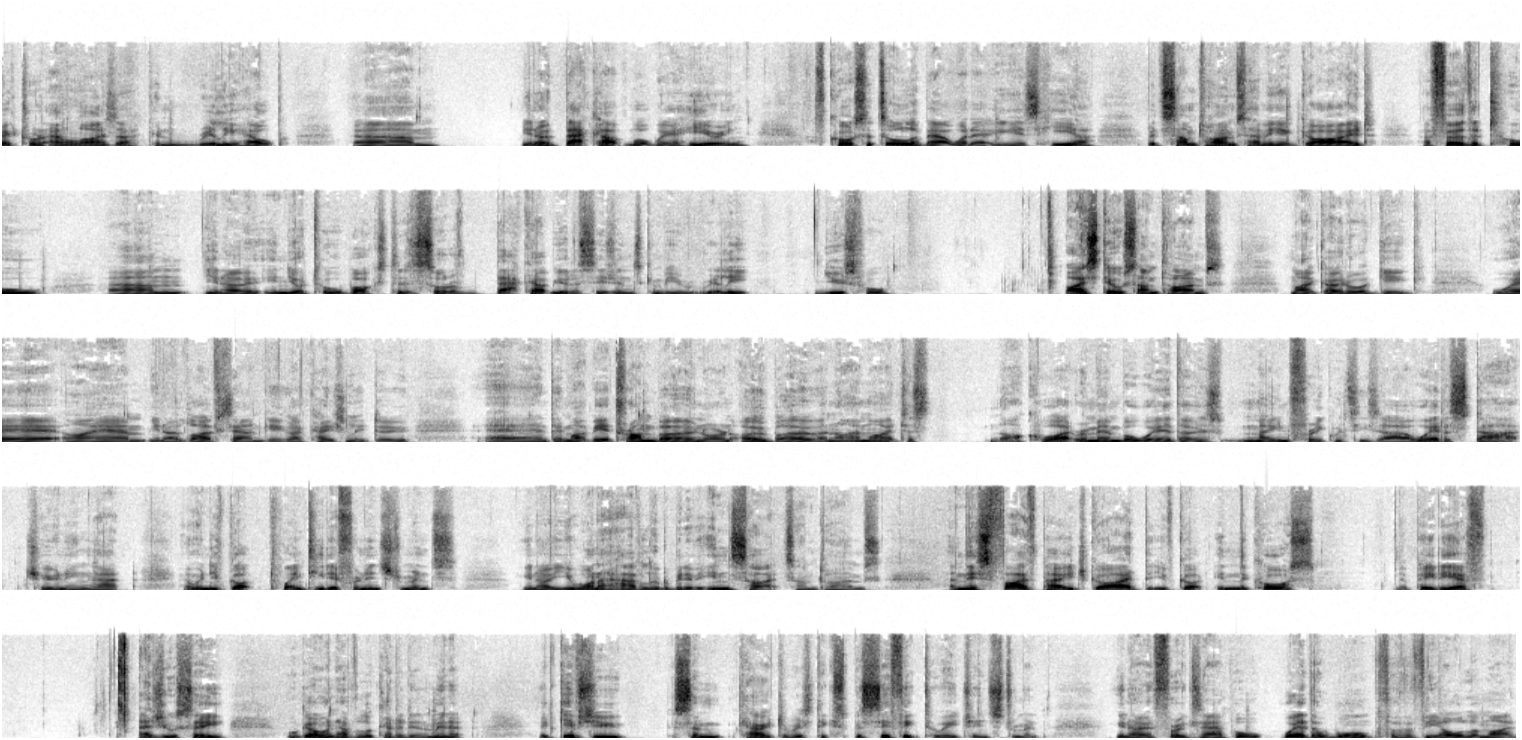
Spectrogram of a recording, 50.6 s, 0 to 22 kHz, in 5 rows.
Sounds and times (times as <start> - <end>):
Speech: 0.0 - 16.2, 16.9 - 40.4, 41.2 - 50.5.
